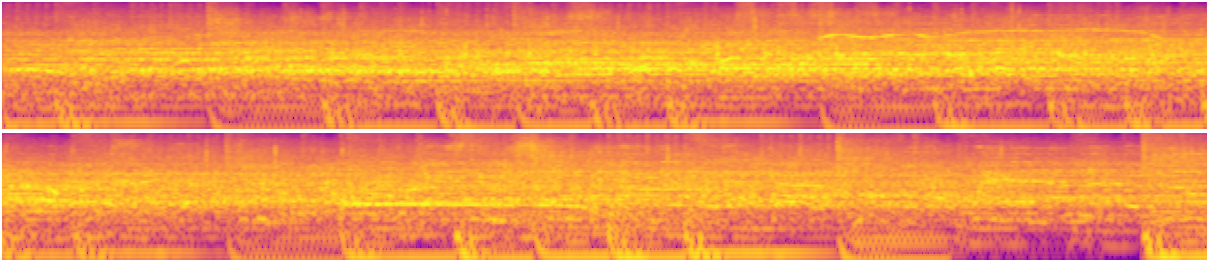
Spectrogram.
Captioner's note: applause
